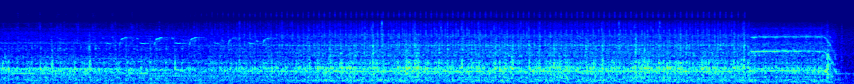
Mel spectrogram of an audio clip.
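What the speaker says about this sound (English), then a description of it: "And then we'll hit our foot pedal. And there we go, we're making a bobbin." A sewing machine winding a bobbin with an auto-stop feature, a steady whirring mechanical hum for about eight seconds that cuts off abruptly when the winder stops, with no talking.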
